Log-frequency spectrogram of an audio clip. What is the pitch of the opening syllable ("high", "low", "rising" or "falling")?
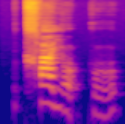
falling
